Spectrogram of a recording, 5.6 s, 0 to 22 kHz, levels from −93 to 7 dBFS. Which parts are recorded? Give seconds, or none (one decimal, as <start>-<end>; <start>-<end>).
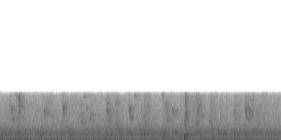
0.0-5.6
